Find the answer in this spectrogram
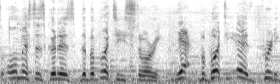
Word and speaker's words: Bobotie: Let's go have a laugh at people trying to pronounce Bobotie. Bobotie. God, I love to say that. Bobotie. Bubble tea. Bobotie. Babootie? Bobotie? This is Bobotie.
